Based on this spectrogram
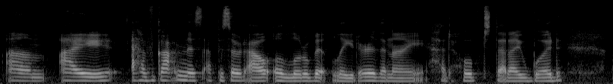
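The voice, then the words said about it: Tired, congested voice. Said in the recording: “I'm super fatigued. I'm recovering from a head cold. So if my voice is also annoying on this episode, I'm sorry.”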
